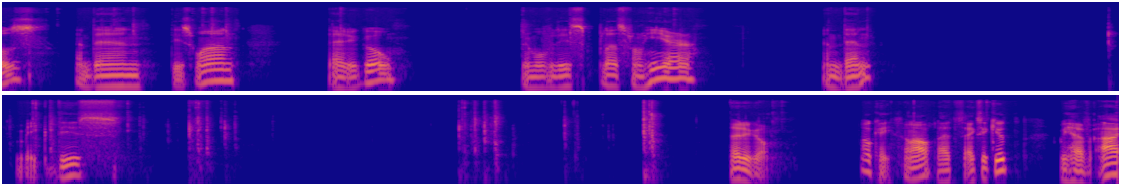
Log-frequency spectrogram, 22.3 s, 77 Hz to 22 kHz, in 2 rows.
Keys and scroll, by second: 17.5 ctrl+alt+l.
